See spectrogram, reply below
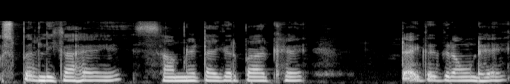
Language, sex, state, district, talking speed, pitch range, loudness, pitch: Hindi, male, Gujarat, Valsad, 130 wpm, 175-185 Hz, -13 LUFS, 180 Hz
